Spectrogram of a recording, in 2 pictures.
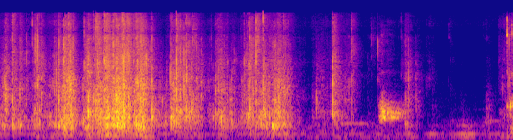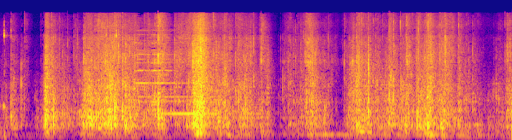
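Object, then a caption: Metallized plastic chip bag full of corn chips. A medium metallized plastic Fritos BBQ corn chip bag, full of chips, is held in both hands and crumpled, squeezed and shaken with fingers and palms, possibly while being opened; a bottle and cutting board nearby stay untouched. Dense, bright crinkling and crunching fills the clip, fading to a near-quiet pause around the middle before returning louder and sharper.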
